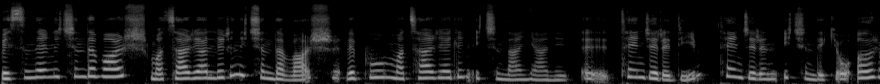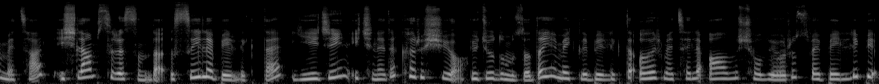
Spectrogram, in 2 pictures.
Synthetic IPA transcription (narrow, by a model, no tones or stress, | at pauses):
b̥e̞sinlʲe̞ɾinit͡ʃʰind̪ɛvaɾ̥mat̪ʰæɾjalʲːeɾinit͡ʃʰind̪ɛvaɾ̥vɛbumat̪ʰæɾjalʲinit͡ʃʰind̪ænjaːniːt̪ʰɛnd͡ʒe̞ɾɛd̪ejimt̪ʰɛnd͡ʒe̞ɾeninit͡ʃʰind̪ecʰioʔaɯɾme̞t̪ʰa̰lʲiʃlʲamsɯɾasɯnd̪a̰ʔɯsɯjlˠabiɾlʲict̪ʰɛjijed͡ʒe̞jinit͡ʃʰinɛd̪ɛkʰaɾɯʃɯjo̞̰vyd͡ʒuːd̪umuzd̪ad̪aje̞mɛclʲɛbiɾlʲic̚t̪ʰɛʔaɯɾme̞t̪ʰalʲiʔalˠmɯʃo̞lˠujo̞ɾuz̥vɛbɛlʲːibi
